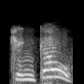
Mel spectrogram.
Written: Cheng Cau

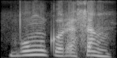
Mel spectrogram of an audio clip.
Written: Coracam Bom

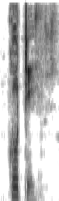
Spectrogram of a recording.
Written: Cute

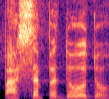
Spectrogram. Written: Passa pa dodo

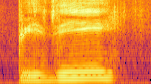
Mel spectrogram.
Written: Pedi

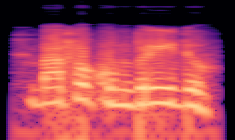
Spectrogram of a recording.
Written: Bafo cumprido

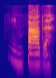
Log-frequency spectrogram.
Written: Impada

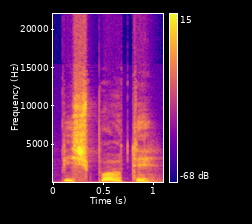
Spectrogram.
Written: Pispote

